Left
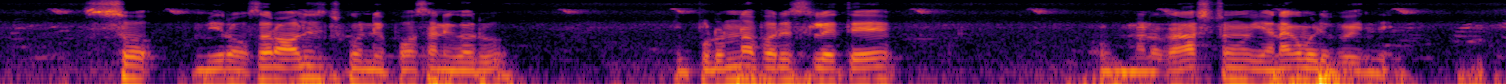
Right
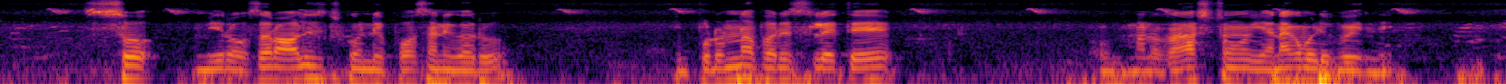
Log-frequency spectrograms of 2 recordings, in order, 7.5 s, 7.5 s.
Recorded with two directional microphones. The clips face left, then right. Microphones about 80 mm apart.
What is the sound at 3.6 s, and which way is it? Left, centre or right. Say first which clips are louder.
Speech: even; right.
